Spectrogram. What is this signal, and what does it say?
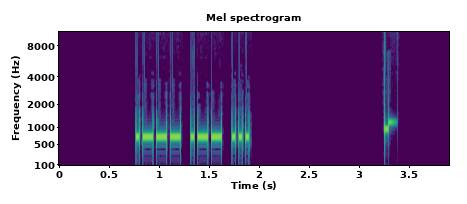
Morse code, heard as a keyed tone, about 36 wpm, 700 Hz. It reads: JWS
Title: Three Challenging Letter-Number Combinations 35wpm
